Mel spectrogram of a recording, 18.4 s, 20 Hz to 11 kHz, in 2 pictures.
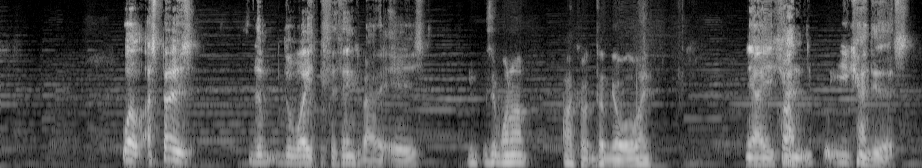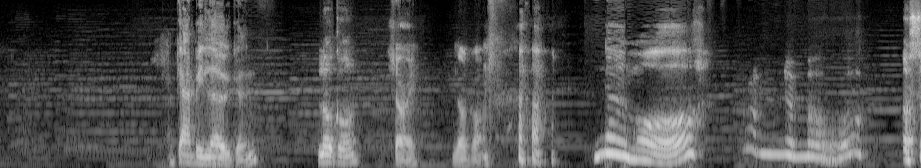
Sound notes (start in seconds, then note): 14.0 laughs; 14.8 high pitched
